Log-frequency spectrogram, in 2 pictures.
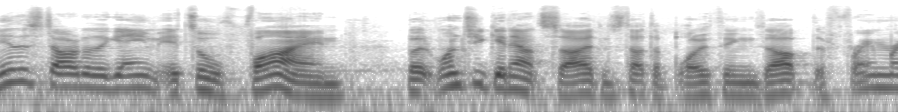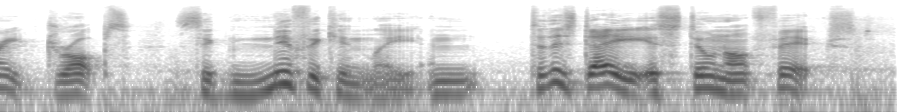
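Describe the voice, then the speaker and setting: At a moderate pace, a man with a medium-pitched voice speaks in very wide pitch swings. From Australia. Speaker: video game reviewer. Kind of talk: game review.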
